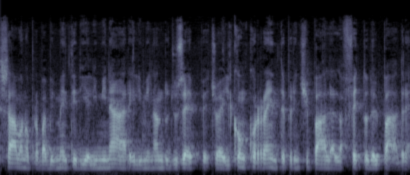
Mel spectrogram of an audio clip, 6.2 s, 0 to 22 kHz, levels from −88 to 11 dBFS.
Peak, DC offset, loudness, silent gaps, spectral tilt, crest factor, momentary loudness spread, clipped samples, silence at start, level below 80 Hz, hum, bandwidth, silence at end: 0 dBFS; under 0.1%; -24 LUFS; none; -2.5 dB/octave; 22 dB; 6 LU; under 0.1%; 0 s; -80 dBFS; none; 15.5 kHz; 0 s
